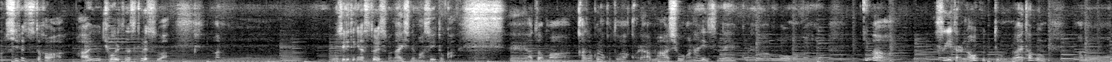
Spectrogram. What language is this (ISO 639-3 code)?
jpn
